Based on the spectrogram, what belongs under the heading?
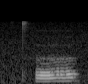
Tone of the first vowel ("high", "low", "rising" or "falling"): rising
